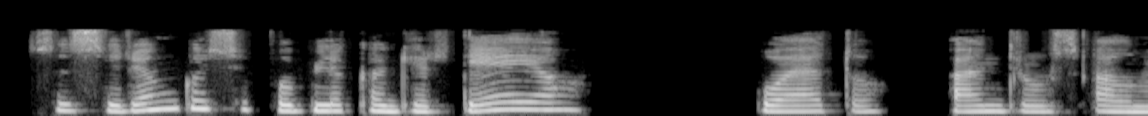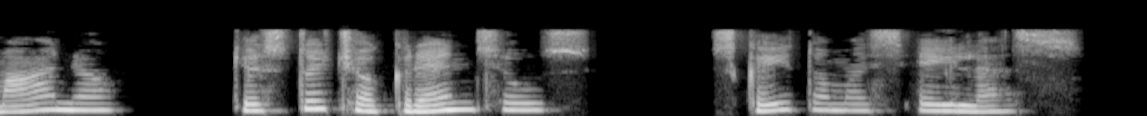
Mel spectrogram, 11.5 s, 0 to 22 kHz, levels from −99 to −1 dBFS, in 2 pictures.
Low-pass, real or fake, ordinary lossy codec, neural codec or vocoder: 7.2 kHz; real; AAC, 48 kbps; none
